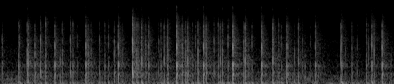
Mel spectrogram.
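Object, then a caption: Hollow plastic compartment organizer box. A small, hollow, clear plastic compartment organizer box filled with press-on nails lies flat while its lid is tapped quickly with long pink acrylic nails. The result is a rapid, uneven run of sharp, dry plastic clicks with a bright edge and almost no ring, some taps landing harder than others.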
